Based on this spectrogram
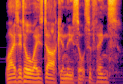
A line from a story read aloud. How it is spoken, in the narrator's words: Bartlett chuckled, not quite suspicious, not quite skeptical, not quite nervous, somewhere in between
